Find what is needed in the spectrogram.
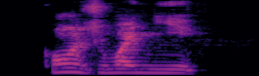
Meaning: inflection of conjoindre: 1. second-person plural present indicative 2. second-person plural imperative
- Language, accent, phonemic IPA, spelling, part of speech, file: French, Canada, /kɔ̃.ʒwa.ɲe/, conjoignez, verb, LL-Q150 (fra)-conjoignez.wav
